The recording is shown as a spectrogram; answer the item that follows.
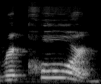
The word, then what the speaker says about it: record: This time, record, meaning it's a verb, okay? So the syllable stress is in the second syllable.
